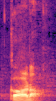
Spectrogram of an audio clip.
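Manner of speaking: काड़ा with a flapped ड़ for the l of काला; demo pronunciation. Shown as a demonstration. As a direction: flap the ड़ in काड़ा. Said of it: "काला जो होता है ना".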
